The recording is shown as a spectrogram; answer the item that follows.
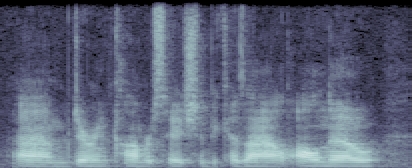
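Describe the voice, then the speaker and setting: There is audible room echo as a man speaks with a fairly low pitch. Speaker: defense attorney. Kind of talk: deposition questioning. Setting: conference room. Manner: halting, many fillers.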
